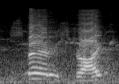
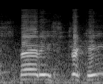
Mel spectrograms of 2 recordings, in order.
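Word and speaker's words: sphairistike: called in those days, according to one's pronunciation, sperry strike, or sperry stricky as some people call it, was introduced in about 1875, officially.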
